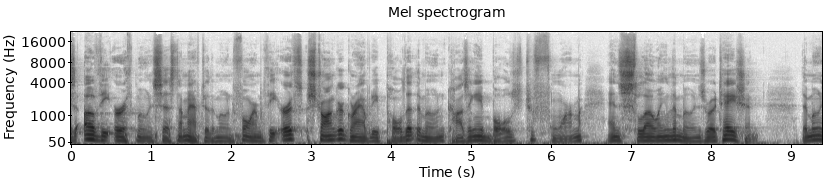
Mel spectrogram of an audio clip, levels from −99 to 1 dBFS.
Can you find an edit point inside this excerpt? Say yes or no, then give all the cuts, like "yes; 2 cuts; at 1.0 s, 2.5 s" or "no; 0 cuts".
no; 0 cuts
